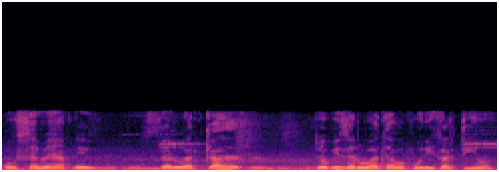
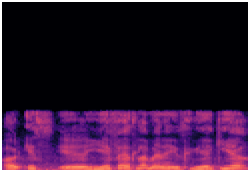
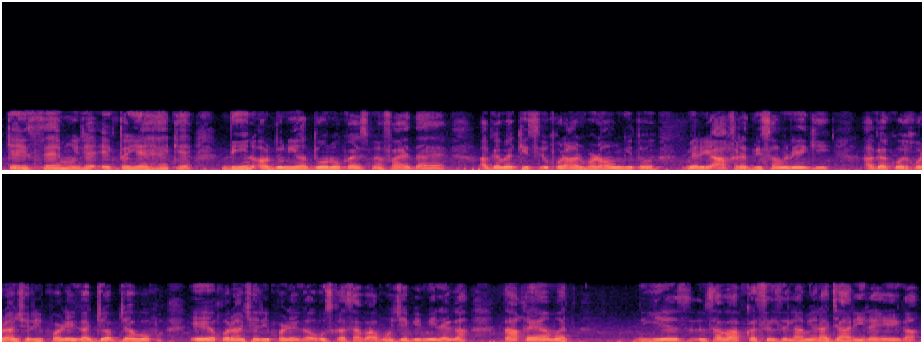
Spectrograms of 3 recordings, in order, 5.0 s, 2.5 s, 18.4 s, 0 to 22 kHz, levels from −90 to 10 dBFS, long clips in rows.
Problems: none marked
